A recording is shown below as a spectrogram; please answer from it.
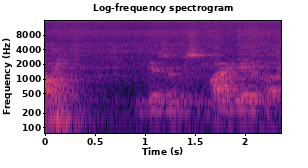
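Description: A man speaking, picked up by the podium microphone, with a short pause partway through.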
